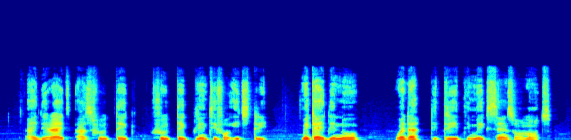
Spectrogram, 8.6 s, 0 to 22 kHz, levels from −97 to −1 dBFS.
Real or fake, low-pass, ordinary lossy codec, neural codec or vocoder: real; none; none; none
